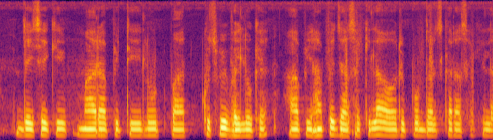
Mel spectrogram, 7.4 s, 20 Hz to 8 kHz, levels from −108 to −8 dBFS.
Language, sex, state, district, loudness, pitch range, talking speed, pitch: Bhojpuri, male, Uttar Pradesh, Deoria, -17 LUFS, 125-135 Hz, 160 wpm, 130 Hz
